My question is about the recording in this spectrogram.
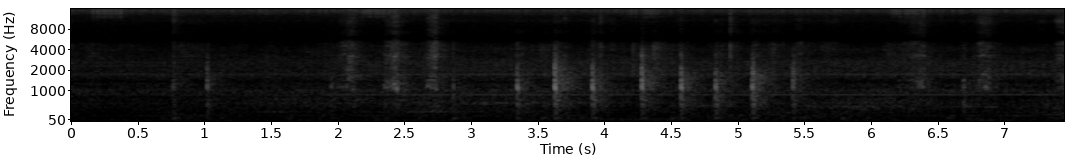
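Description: Kitchen knife slicing through a tomato on a wooden cutting board: a run of soft taps as the blade meets the board, about three a second, loudest in the middle.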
